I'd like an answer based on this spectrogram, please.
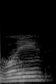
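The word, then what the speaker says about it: غين: Again, ghayn, the sound that ghayn makes does not exist in the English language. So many native English speakers, they have difficulty pronouncing this letter.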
